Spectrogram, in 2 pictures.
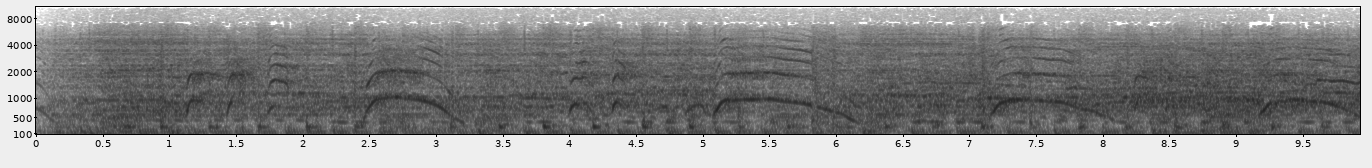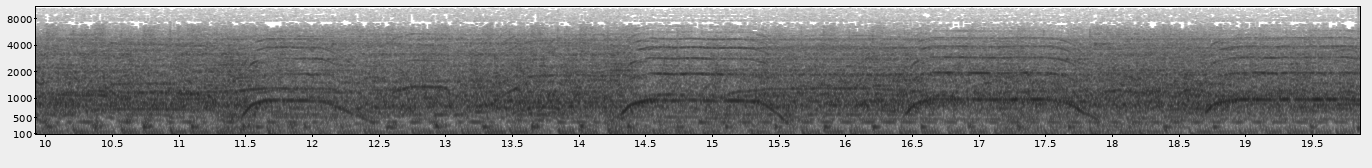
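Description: A packed charismatic church audience shouts and whoops nonstop, dozens of overlapping voices rising and falling in excited yells and cries, loud throughout with no pause.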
